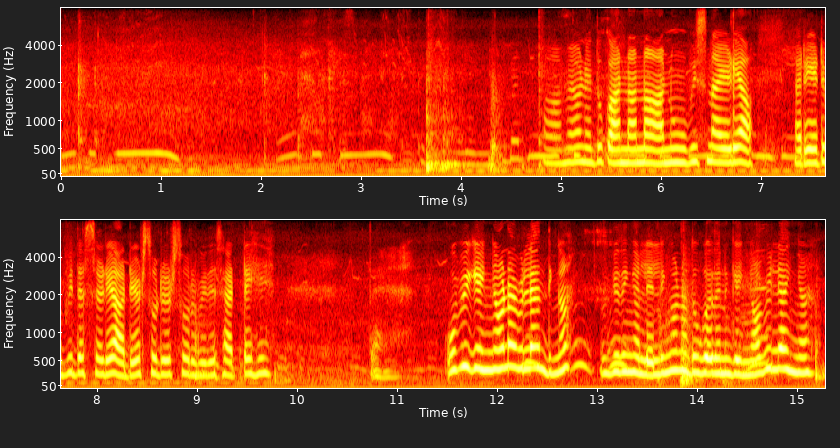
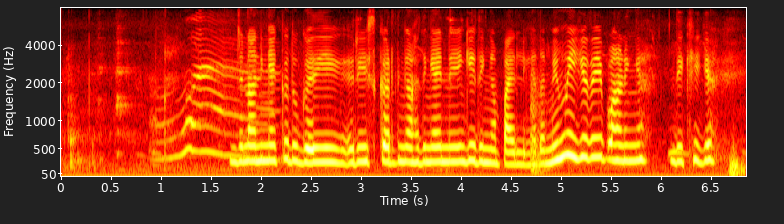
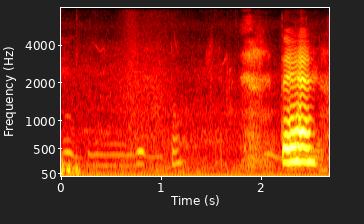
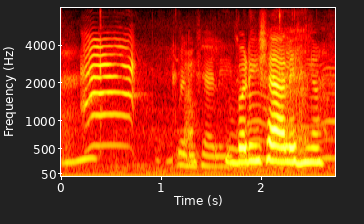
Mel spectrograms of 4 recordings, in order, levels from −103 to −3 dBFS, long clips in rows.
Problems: constant background noise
